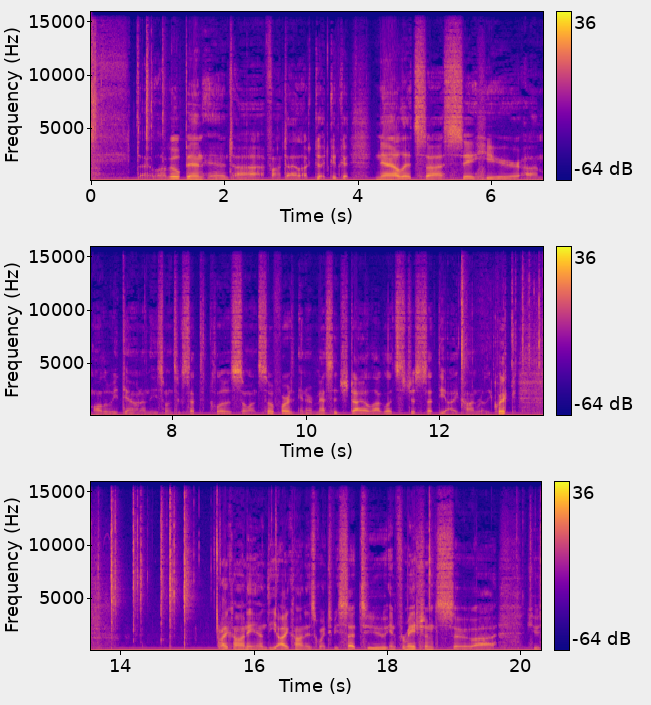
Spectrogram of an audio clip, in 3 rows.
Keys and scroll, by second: 0.1 ctrl+space.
